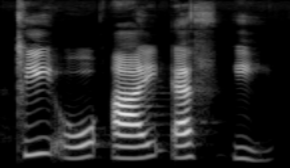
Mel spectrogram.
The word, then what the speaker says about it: tortoise: TOR is the stressed syllable, rhyming with more. TOISE sounds like tuss, a short U sound. So the right pronunciation is tortoise.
